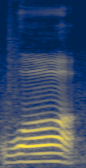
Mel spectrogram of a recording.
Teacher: व दांत और ओष्ठ से बोला जाता है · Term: दंत ओष्ठ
